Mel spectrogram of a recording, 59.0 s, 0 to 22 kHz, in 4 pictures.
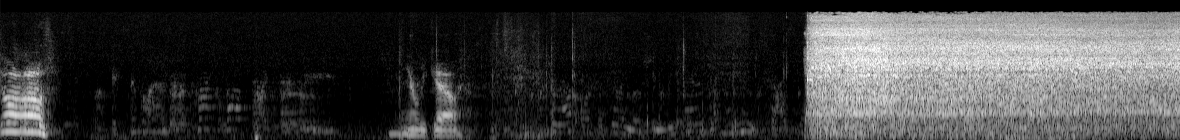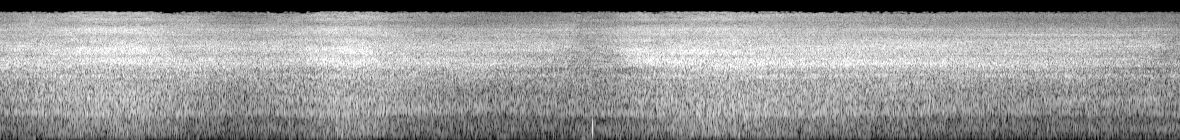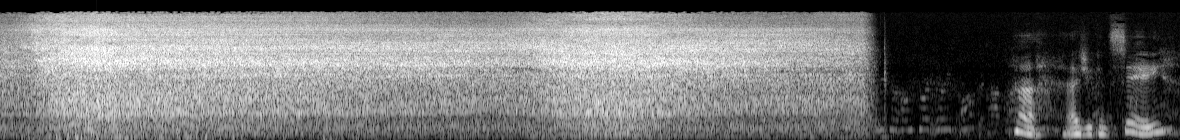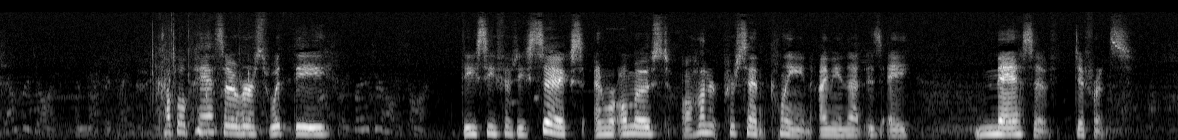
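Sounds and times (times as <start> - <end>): cordless vacuum running: 10.0 - 40.6.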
